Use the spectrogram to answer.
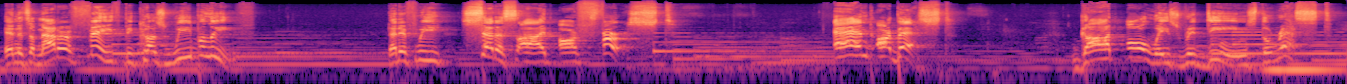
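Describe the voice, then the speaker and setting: A male pastor preaches in a slightly raised voice, emphatic and rhythmic. He often repeats words and lines them up in pairs for effect. Faint music plays quietly behind his sermon. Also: high-pitched, big pitch swings, slow, long pauses. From Liberia.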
